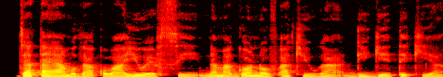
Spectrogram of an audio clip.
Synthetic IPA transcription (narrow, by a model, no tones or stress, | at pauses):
d͡ʑatajamoðakɔwajuɛfsinamaɡɔnɔvakʰiuɣadiɡetekʰia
